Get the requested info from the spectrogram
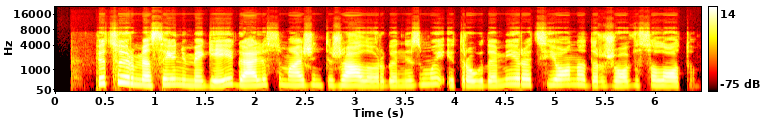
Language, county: Lithuanian, Panevėžys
